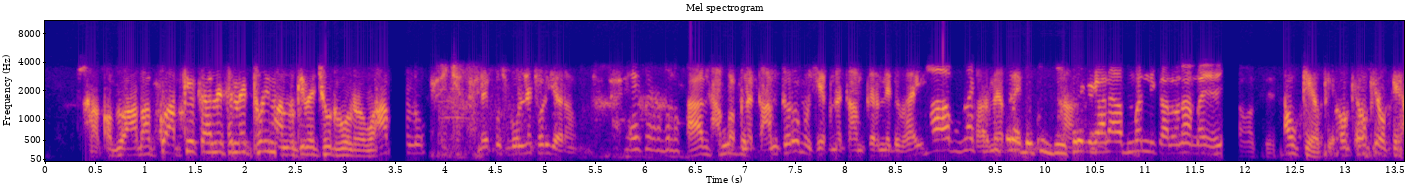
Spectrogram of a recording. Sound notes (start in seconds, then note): 9.1 men murmuring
